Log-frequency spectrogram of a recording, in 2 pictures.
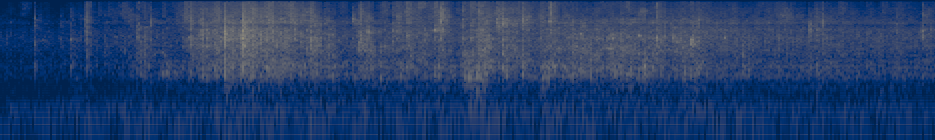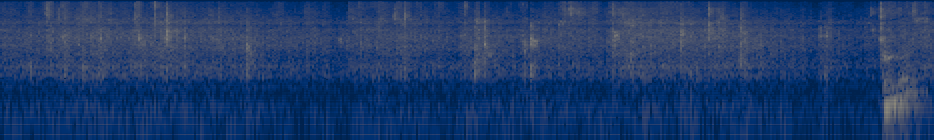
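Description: Green beans frying in oil in a pan on medium heat, a steady close sizzle and crackle with occasional stirring rattles throughout.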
